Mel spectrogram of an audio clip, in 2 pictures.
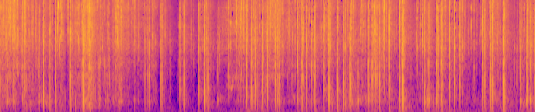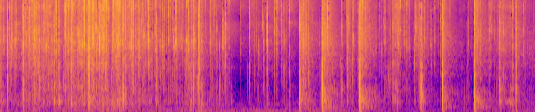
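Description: A thin, translucent white plastic bag, empty and loosely bunched, is crumpled, stretched and crinkled close up by both hands with long red nails. Dense, bright crackling and crinkling fills the first seven seconds with almost no low end, then thins into sparser, sharper crackles with quiet gaps between them.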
